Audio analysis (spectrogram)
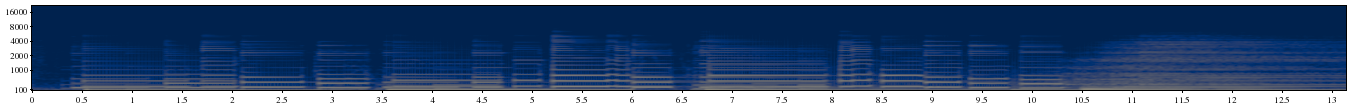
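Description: A recorded song plays: an instrumental passage of sustained low chords shifting every few seconds beneath a plucked melodic line, steady and fairly loud, blurring into a hazier wash at the end.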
